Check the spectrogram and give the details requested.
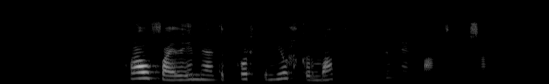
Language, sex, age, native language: Icelandic, female, 30-39, Icelandic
